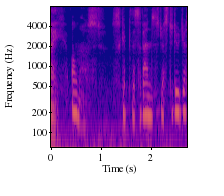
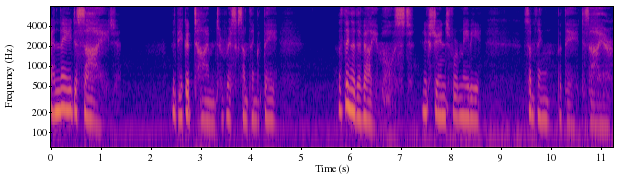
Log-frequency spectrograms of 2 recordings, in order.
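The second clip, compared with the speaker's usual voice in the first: put-on character voice, strained in the throat. A DM in character answers what games the character enjoys: put-on character voice. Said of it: "I'm gonna keep talking in this voice".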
